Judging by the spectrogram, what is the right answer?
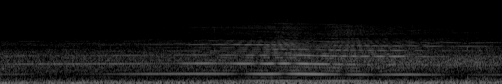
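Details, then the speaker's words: Dal Prop Fold F7 folding propeller on a flying wing, 3S battery, a bit above half throttle in flight: steady motor whine with a low, deep rough buzz underneath; prop suspected out of balance, may need dynamic balancing. "May need to balance it though. Yeah, hear that buzz. That's quite out of balance."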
